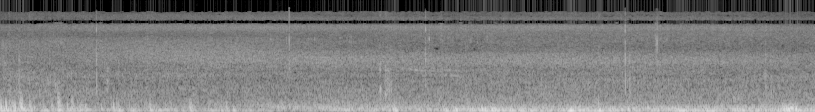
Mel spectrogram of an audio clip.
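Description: Wind buffeting the microphone: a low, uneven rumble that grows somewhat louder after the middle, with a few faint ticks.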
